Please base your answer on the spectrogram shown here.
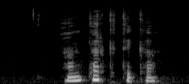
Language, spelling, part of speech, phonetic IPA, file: Polish, Antarktyka, proper noun, [ãnˈtarktɨka], LL-Q809 (pol)-Antarktyka.wav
